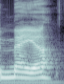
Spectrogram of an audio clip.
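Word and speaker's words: Maher: goal Otis Khan Jasper moon nalma it's actually pronounced Mar as well I have looked it up I've been told in the comments maybe Maya it's pronounced ma with Walsh and Glennon Clifton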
